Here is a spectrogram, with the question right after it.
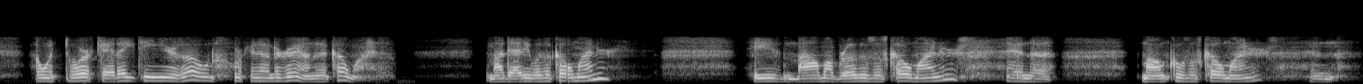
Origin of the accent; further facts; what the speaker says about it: Kentucky, United States; now in Tennessee; Yes, I moved from Kentucky. I've had to move away.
